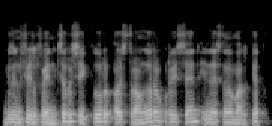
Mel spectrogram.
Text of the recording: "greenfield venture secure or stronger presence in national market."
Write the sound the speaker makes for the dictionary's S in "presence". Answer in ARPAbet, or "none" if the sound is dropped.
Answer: none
